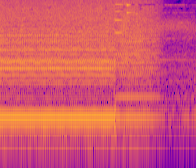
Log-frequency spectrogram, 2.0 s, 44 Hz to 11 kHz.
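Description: A McLaren F1 GTR race car engine is heard in a racing video game at Fuji Speedway. It holds a high, steady engine whine, then the pitch drops and the sound fades and cuts off about two-thirds of the way through.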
